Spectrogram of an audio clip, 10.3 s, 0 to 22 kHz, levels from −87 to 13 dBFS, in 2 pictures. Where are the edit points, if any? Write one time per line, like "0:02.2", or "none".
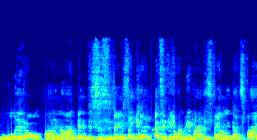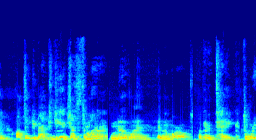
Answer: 0:07.3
